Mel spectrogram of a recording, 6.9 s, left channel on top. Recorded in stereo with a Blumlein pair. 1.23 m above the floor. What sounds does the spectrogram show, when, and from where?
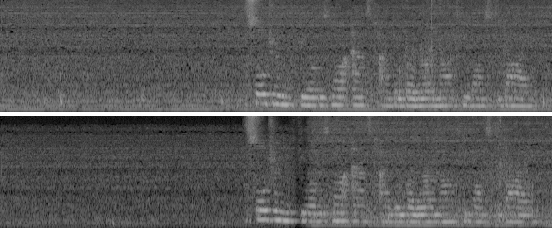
3.0 s a woman speaking: 25° left, 2.5 m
